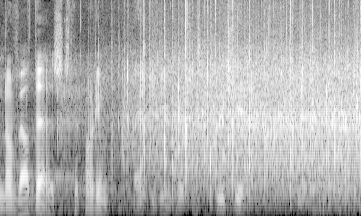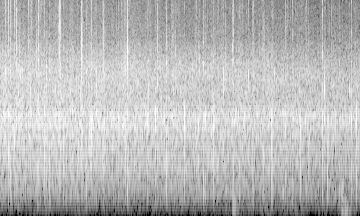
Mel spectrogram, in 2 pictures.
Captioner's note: audience applause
